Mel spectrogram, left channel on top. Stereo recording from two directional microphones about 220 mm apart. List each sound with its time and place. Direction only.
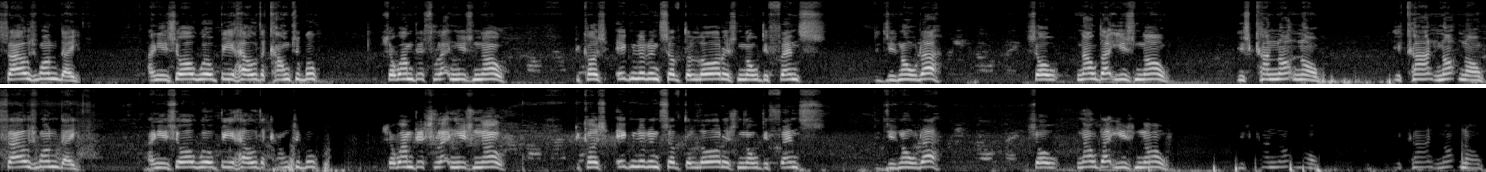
0.0 s speech: 15° left (ahead or behind); by 4.1 s 35° left (ahead or behind)
4.1 s speech: 20° left (ahead or behind)
10.4 s speech: 25° left (ahead or behind)
14.0 s speech: 25° left (ahead or behind)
